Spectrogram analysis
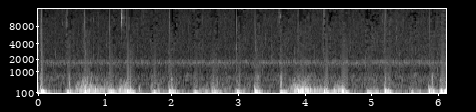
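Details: Deep, regular thumping heartbeat, about 90 beats a minute, with a steady faint hum behind it, in an ASMR heart sound recording.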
